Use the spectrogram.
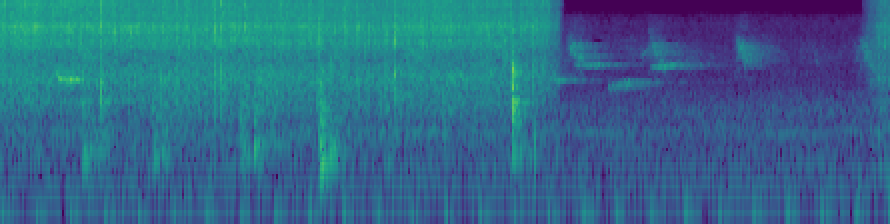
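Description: Ginger garlic paste fries with a steady close sizzle as a spoon scrapes and stirs it in several distinct strokes, then the sizzle drops away, leaving quieter stirring with birds chirping faintly in the background.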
